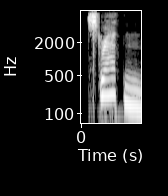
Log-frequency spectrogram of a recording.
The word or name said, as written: Stratton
